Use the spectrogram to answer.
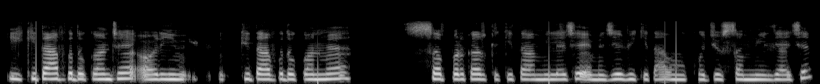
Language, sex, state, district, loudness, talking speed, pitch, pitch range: Maithili, female, Bihar, Samastipur, -18 LUFS, 210 wpm, 235 Hz, 225-245 Hz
